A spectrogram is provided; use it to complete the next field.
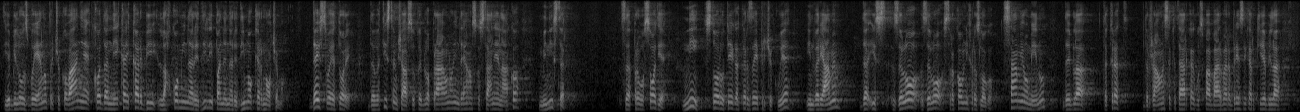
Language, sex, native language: Slovenian, male, Slovenian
